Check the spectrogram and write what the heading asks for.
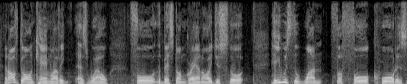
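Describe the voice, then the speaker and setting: An Australian man giving post-match football commentary, brisk and chatty as he runs through results and numbers. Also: medium pitch, dark tone, no echo.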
